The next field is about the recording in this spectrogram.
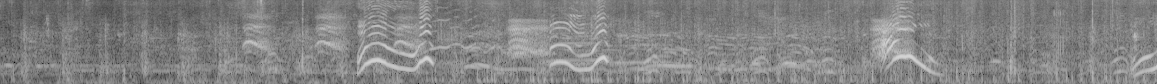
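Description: The hooves of a horse ridden out to stop an enemy attack gallop in a fast, steady pounding rhythm throughout, loud and continuous, while several high, wavering cries rise and fall above the hoofbeats.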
